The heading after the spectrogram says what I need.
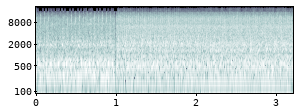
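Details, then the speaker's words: Hyundai ix35 2.0 G4KD engine, timing chain previously replaced, morning cold start: fast, uneven light knock about three a second over the idle; source not pinned down, cause suspected, not confirmed. "Теперь посмотрим, как же он будет звучать утром, когда я приду и запущу его."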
